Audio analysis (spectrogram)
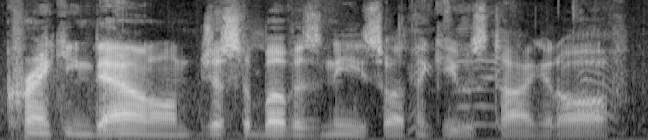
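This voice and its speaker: A man's voice: deep voice, flat delivery, fairly quick, bright, forceful tone. A man chiming in with dry wisecracks during a video game commentary. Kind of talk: casual banter.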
